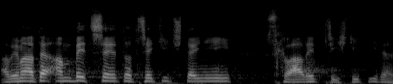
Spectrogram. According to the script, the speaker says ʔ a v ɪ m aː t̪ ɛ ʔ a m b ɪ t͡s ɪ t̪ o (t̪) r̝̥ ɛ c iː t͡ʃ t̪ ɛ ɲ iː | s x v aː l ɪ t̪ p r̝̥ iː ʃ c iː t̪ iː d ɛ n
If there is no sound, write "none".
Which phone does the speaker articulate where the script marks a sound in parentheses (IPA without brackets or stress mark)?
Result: t̪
